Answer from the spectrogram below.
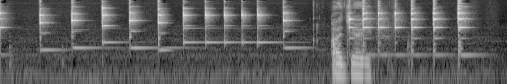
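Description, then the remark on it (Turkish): Pieces of an ordinary household tile, broken into four and strung on a string at different lengths, are struck in a quick run of bright, ringing clinks, each tone chiming and decaying, with a brief spoken remark in the middle before more chiming notes. “İp de onların titreşmesine izin veriyor vurduğun zaman ve böyle bir ses çıkıyor.”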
